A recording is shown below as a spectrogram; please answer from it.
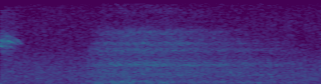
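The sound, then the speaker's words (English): A deep breath drawn in through the nose during a guided sleep meditation: a soft, airy hiss that swells and holds steady for about two seconds, faint and alone with no talk. “taking a deep breath in through the nose”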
